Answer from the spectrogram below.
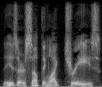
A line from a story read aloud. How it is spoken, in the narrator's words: cried Neb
